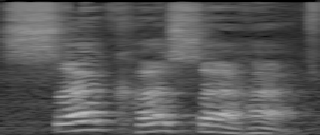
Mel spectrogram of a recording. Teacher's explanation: उस व्यंजनों का उच्चारण रगड़ या घर्षण से उत्पन्न गर्म हवा से होता है। जैसे हम स बोले, स को हम बोलते हैं तो एक प्रकार से हमारे जो है कि मुंह में जैसे जीभ का घर्षण होता है, जैसे मालूम पड़ रहा है कि जीभ से कोई रगड़ रहा है, तो उस घर्षण से जो हवा निकलती गर्म होती है ना।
